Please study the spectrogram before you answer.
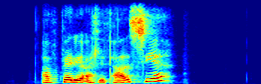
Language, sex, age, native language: Icelandic, female, 70-79, Icelandic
